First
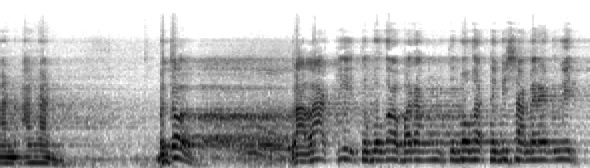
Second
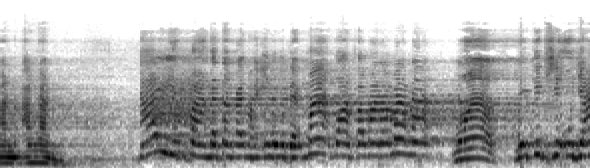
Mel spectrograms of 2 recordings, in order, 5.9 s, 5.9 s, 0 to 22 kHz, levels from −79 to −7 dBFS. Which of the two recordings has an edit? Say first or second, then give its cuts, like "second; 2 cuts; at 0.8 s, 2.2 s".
second; 1 cut; at 1.5 s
